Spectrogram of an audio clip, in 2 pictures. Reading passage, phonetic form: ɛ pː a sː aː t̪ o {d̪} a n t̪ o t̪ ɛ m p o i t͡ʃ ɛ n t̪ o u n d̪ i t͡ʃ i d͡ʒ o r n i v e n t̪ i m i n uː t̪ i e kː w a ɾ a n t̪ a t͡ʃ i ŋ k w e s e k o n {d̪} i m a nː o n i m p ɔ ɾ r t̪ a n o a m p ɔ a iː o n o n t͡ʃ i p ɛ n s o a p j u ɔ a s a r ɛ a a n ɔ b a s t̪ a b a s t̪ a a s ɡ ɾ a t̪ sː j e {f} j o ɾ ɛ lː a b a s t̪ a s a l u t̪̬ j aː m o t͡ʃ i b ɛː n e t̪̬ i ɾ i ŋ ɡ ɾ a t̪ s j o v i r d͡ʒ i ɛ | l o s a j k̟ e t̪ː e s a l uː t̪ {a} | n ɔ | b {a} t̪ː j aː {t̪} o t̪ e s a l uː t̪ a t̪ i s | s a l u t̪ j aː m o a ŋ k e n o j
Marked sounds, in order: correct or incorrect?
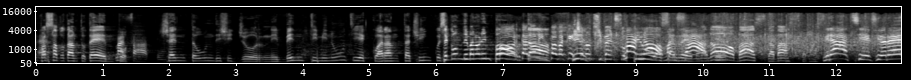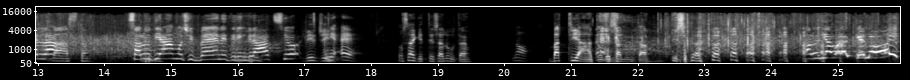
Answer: incorrect, correct, correct, correct, correct, correct

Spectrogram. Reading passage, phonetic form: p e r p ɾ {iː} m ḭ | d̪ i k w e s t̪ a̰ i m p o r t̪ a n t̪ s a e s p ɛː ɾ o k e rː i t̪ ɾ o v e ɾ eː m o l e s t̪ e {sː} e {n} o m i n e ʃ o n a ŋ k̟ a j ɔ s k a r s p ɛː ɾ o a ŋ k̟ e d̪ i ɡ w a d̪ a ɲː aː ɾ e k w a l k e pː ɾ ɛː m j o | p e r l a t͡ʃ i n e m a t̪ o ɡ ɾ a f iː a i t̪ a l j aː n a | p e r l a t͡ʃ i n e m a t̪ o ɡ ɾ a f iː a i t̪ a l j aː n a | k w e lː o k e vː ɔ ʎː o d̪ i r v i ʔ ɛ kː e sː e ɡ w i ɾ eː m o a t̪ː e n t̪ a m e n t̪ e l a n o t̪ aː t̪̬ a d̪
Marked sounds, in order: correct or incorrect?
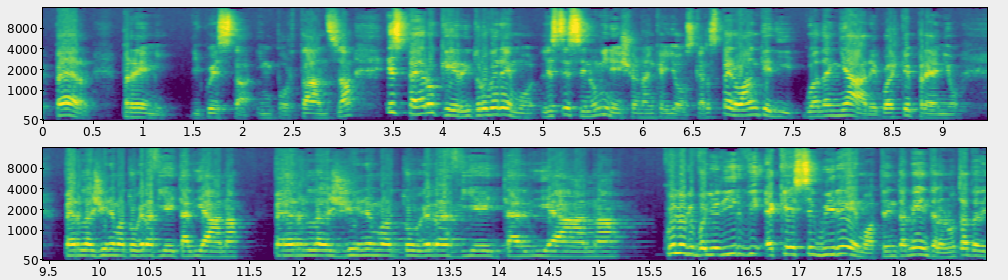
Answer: incorrect, correct, correct

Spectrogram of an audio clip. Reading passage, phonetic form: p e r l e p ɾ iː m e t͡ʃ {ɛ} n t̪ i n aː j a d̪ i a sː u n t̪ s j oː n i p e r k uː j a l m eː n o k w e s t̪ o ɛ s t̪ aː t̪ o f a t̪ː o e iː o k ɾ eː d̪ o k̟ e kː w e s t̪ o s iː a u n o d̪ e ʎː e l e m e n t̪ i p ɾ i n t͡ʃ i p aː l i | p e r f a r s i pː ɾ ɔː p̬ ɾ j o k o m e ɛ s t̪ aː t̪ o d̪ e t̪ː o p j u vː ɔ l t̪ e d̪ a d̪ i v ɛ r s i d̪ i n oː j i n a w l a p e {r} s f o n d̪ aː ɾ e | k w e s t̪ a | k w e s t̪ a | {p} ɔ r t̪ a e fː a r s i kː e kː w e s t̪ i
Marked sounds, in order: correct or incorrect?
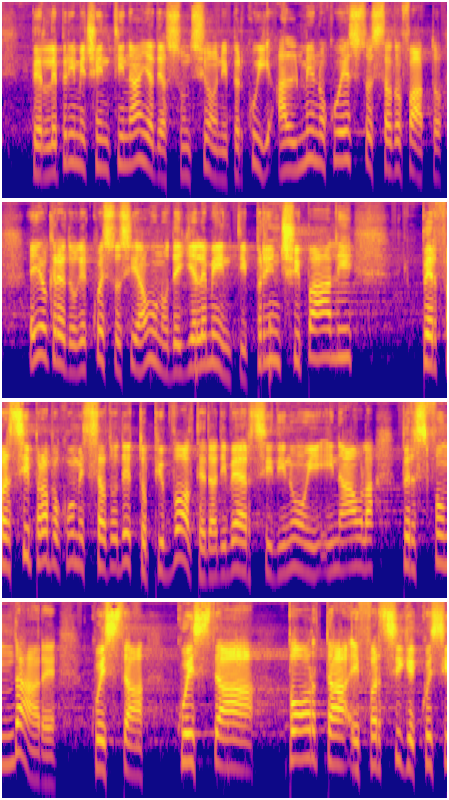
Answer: incorrect, correct, correct

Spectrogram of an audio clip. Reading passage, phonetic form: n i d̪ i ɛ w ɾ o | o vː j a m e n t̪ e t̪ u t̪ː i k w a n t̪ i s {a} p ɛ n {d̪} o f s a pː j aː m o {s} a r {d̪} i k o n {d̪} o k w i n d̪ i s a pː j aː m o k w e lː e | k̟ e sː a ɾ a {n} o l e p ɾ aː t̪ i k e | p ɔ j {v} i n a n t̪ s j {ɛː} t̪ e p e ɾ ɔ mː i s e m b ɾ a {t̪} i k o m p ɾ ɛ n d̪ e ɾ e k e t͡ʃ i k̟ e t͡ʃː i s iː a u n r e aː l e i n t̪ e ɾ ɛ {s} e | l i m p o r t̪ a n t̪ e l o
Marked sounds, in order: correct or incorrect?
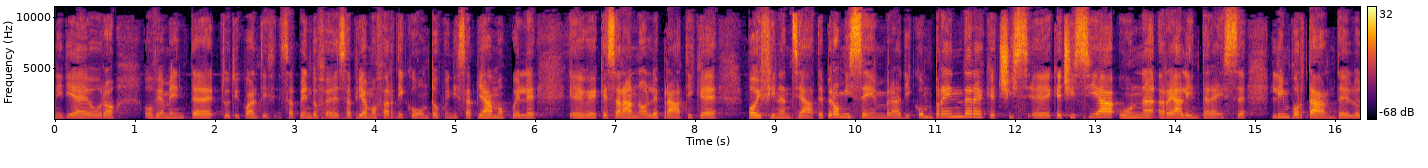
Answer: correct, correct, incorrect, correct, incorrect, incorrect, incorrect, incorrect, incorrect, incorrect

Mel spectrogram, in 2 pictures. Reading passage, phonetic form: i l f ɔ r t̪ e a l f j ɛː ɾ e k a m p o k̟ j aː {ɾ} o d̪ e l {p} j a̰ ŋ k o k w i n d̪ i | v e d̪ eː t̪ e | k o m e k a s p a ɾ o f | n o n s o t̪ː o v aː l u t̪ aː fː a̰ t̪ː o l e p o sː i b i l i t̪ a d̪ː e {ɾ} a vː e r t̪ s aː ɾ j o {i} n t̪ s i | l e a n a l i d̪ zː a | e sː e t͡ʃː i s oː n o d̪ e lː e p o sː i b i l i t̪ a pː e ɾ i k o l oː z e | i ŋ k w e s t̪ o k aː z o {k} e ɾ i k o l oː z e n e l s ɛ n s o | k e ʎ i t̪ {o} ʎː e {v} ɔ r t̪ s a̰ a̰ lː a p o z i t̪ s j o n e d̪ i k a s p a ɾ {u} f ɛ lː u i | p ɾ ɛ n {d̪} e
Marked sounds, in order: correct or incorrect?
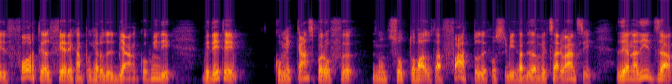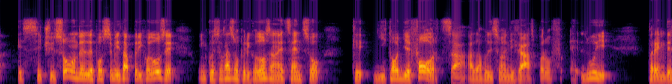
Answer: correct, incorrect, incorrect, incorrect, incorrect, incorrect, incorrect, incorrect, correct

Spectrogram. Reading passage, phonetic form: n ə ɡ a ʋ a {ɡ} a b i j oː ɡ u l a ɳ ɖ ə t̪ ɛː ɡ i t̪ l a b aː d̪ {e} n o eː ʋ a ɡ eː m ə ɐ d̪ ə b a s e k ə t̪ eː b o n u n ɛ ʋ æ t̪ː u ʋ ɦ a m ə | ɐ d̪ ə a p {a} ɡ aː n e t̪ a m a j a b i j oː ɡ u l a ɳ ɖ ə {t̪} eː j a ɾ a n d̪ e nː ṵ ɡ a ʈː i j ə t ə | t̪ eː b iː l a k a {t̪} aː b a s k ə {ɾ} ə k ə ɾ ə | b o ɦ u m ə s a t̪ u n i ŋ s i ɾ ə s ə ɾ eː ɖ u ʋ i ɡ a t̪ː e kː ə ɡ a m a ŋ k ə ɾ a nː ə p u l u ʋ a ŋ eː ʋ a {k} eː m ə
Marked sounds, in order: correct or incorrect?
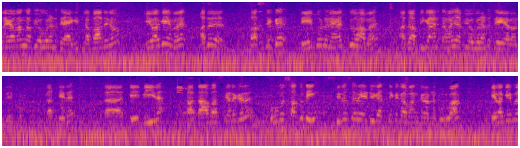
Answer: incorrect, correct, incorrect, correct, correct, correct, incorrect

